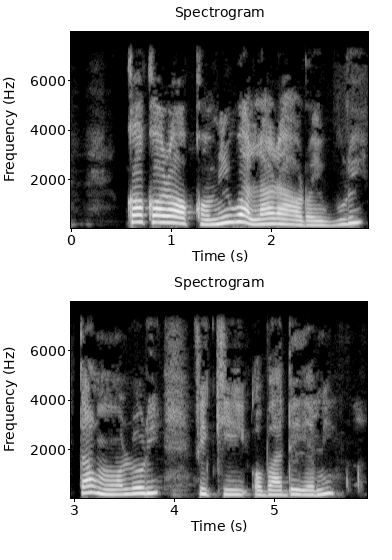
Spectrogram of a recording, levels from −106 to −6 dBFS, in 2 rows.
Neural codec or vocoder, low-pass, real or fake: none; 7.2 kHz; real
